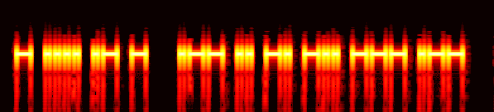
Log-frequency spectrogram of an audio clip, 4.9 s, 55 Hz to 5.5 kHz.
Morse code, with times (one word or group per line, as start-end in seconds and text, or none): 0.2-1.5 THAT
1.8-4.6 WINDOW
